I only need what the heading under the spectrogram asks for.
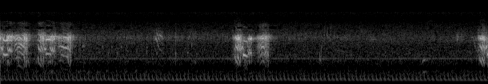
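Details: Giant kingfisher at King's Camp, 2 April 2024, preening after a dip. A loud rasping double burst opens, followed by a faint note, another harsh pair near the middle and one more call at the end.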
